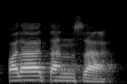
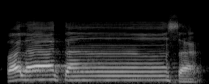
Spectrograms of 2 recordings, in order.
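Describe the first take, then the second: First: The final vowel is cut short. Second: The final vowel is held long. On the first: The speaker calls it wrong. "Tapi masih ada yang fala tansa" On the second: The speaker calls it right. "fala tansa ditahan"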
